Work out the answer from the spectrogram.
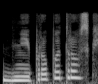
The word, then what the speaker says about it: Dnepropetrovsk: So it's now called Dnepro, but it was called the Dnepropetrovsk, Ukraine. The old pronunciation of this is Dnepropetrovsk.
